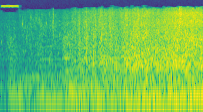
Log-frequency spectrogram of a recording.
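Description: Water pours out in a steady, rushing gush that swells slightly louder after the first moment, a continuous close splashing wash with no one speaking.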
